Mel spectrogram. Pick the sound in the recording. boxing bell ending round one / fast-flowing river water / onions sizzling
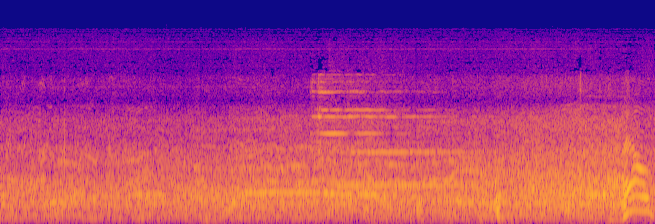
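boxing bell ending round one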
